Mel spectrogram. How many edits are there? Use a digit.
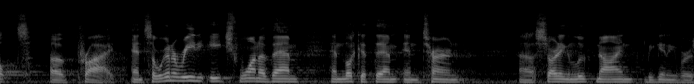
1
